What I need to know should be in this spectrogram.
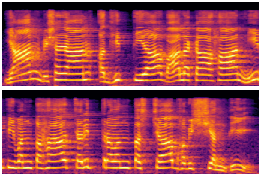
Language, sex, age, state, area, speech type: Sanskrit, male, 30-45, Bihar, rural, spontaneous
